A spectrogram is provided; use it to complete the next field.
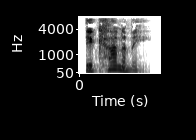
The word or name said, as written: economy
